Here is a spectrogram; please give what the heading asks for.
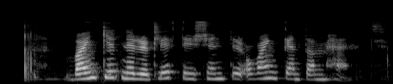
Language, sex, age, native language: Icelandic, female, 11, Icelandic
